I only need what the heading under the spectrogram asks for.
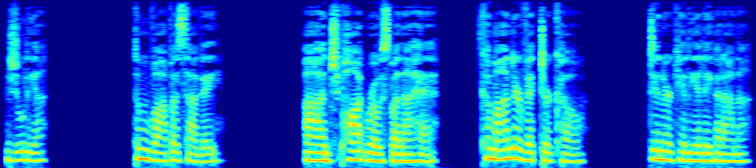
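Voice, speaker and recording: A woman's voice: lowish voice, fairly even intonation, normal speed, no room sound, clean studio sound, lightly acted. A woman playing a gossipy neighbor wife in a dubbed drama. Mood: friendly. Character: gossipy neighbor wife, friendly but nosy.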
